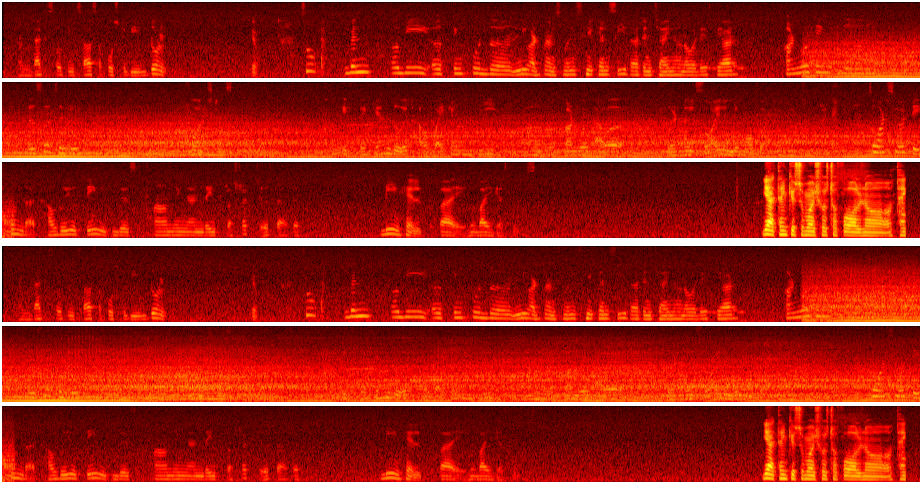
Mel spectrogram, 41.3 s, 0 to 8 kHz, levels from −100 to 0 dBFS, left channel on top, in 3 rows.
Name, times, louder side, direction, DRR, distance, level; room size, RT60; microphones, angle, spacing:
voice 1, 0.0-2.5 3.7-3.9 4.1-11.2 11.7-13.2 14.1-15.0 16.6-17.1 18.7-23.3 23.7-25.7 26.0-32.0 33.2-33.8 34.1-35.3, left 1 dB, 90° left, 6.9 m, -49 dB
sound 1, 12.0-27.7, right 2 dB, 70° right, 3.2 m, -45 dB
voice 2, 38.9-41.1, left 6 dB, 45° left, 0.7 m, -31 dB
open air
head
